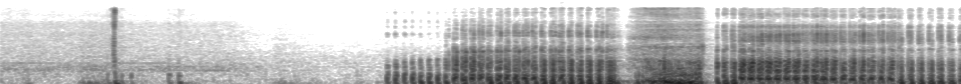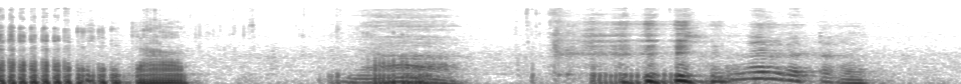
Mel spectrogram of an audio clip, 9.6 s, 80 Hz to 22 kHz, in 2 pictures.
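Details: Maltese named Chorong, an 11-year-old female dog weighing 7.8 kg, indoors at home: a long rough pulsed grumbling growl of about three and a half seconds, then shorter grunts and whining tones, with some human speech.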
